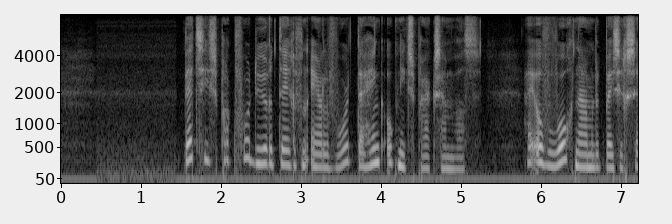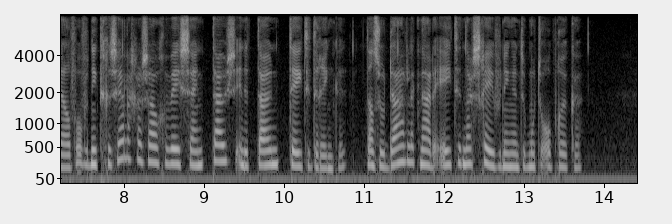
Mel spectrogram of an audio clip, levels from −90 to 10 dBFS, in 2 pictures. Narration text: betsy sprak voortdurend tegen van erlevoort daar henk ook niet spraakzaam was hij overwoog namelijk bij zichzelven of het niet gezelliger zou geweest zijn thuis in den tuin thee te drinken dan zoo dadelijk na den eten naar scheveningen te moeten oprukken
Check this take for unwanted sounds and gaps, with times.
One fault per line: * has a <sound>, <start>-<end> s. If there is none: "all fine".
all fine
